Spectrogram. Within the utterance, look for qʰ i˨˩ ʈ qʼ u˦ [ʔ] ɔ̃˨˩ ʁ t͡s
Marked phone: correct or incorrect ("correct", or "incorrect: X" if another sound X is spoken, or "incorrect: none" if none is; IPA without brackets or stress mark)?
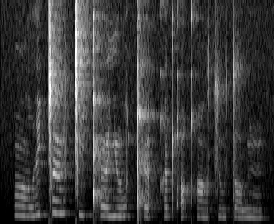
incorrect: qʰ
